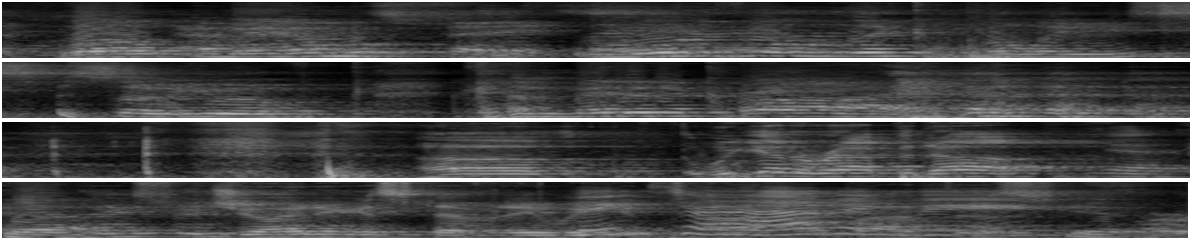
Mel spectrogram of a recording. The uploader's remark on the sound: Live from The Pack Theater in Hollywood! For a mini-episode as part of the Podcast Party live show.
